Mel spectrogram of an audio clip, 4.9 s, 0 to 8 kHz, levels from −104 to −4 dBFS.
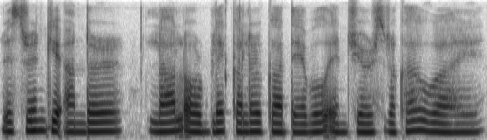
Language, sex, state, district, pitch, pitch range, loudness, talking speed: Hindi, female, Arunachal Pradesh, Lower Dibang Valley, 195 Hz, 185-200 Hz, -18 LUFS, 170 wpm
